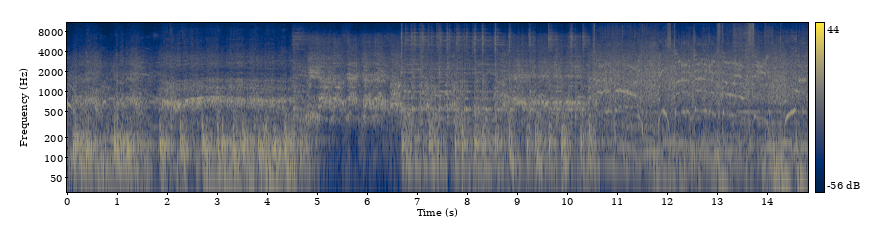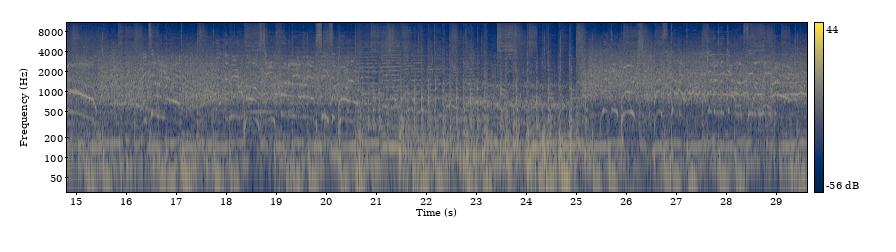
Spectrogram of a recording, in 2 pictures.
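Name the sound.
stadium crowd cheering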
